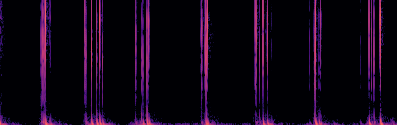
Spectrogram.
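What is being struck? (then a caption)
Large ice block. Long acrylic nail tips tap on the top of a large, solid, clear ice block. Seven quick, dry clicks with a bright, crisp edge and a soft low thump come at an uneven pace, some as double taps, each dying away almost at once.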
